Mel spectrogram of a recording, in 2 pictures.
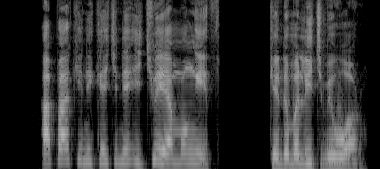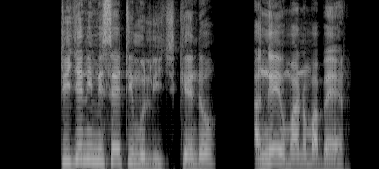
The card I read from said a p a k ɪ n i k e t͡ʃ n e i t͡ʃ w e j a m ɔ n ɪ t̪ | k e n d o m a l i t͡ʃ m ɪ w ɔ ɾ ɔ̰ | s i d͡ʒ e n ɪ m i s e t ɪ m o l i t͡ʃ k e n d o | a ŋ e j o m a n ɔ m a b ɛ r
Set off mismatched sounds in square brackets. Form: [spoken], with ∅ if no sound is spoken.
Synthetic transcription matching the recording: a p a k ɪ n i k e t͡ʃ n e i t͡ʃ w e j a m ɔ [ŋ] ɪ t̪ | k e n d o m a l i t͡ʃ m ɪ w ɔ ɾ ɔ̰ | [t] i d͡ʒ e n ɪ m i s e t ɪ m o l i t͡ʃ k e n d o | a ŋ e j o m a n ɔ m a b ɛ r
